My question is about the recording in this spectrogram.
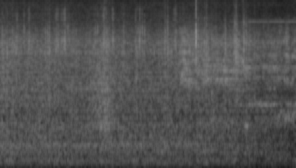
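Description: Steady road and tyre noise from inside a car driving at highway speed. A faint high whine joins about three seconds in.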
